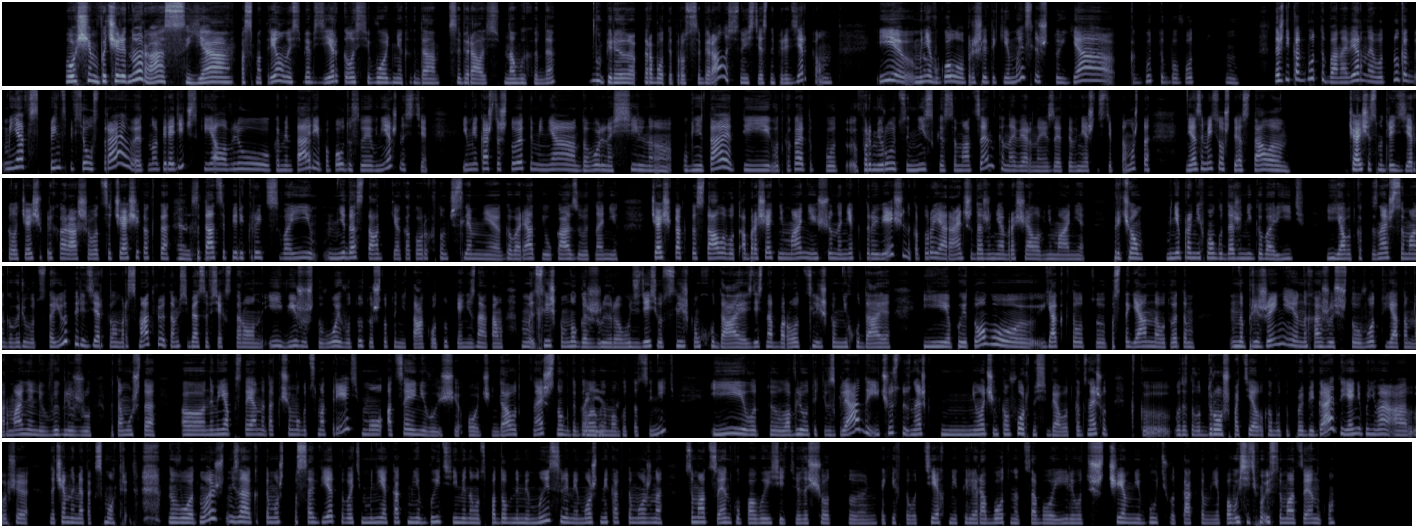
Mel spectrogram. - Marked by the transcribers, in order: laughing while speaking: "смотрят?"; laughing while speaking: "повысить"
- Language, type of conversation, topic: Russian, advice, Как низкая самооценка из-за внешности влияет на вашу жизнь?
